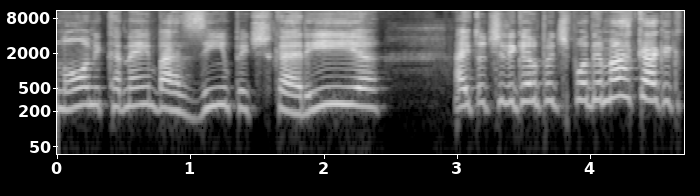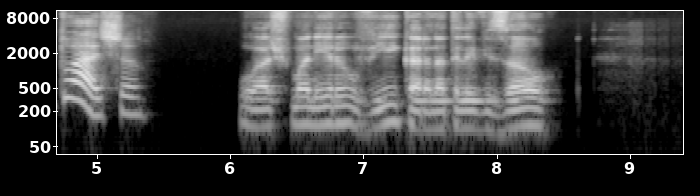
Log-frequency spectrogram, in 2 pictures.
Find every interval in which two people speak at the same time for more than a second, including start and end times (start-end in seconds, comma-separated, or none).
none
